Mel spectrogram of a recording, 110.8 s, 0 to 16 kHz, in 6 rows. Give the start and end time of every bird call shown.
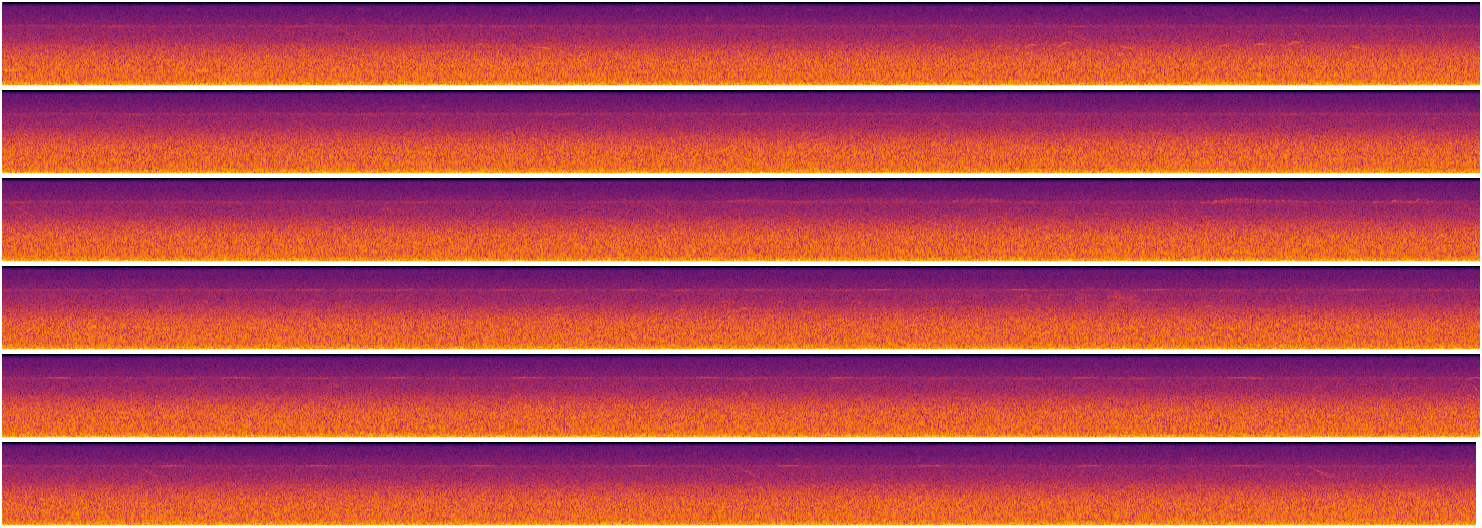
47.2s-55.0s: Tropical Kingbird (Tyrannus melancholicus)

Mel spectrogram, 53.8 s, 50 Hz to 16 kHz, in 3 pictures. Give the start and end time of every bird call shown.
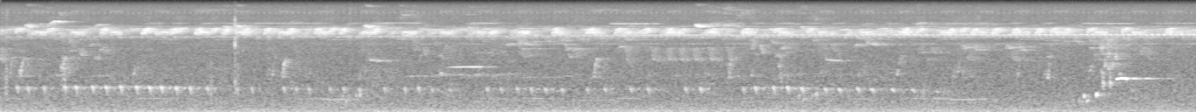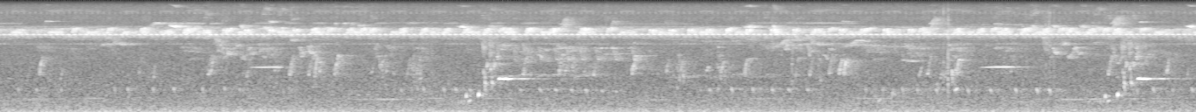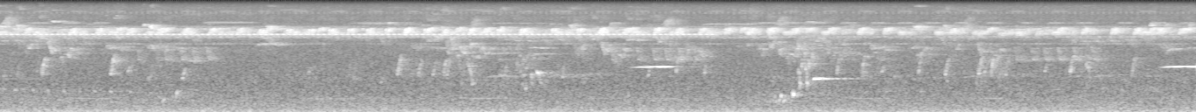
0.0s-0.5s: White-winged Becard (Pachyramphus polychopterus)
0.0s-53.8s: Russet-backed Oropendola (Psarocolius angustifrons)
0.6s-1.9s: Buff-throated Saltator (Saltator maximus)
5.4s-12.8s: unidentified bird
5.9s-7.9s: Undulated Tinamou (Crypturellus undulatus)
5.9s-12.0s: Buff-throated Saltator (Saltator maximus)
7.5s-9.8s: Black-billed Thrush (Turdus ignobilis)
9.4s-11.3s: White-winged Becard (Pachyramphus polychopterus)
12.7s-53.8s: Piratic Flycatcher (Legatus leucophaius)
13.9s-16.3s: Black-billed Thrush (Turdus ignobilis)
15.9s-17.3s: Black-throated Antbird (Myrmophylax atrothorax)
20.8s-53.8s: Buff-throated Saltator (Saltator maximus)
25.6s-27.6s: White-winged Becard (Pachyramphus polychopterus)
30.0s-32.2s: Chestnut-winged Foliage-gleaner (Dendroma erythroptera)
30.2s-33.3s: Black-billed Thrush (Turdus ignobilis)
37.5s-39.4s: White-winged Becard (Pachyramphus polychopterus)
43.0s-45.1s: Undulated Tinamou (Crypturellus undulatus)
45.0s-52.8s: White-winged Becard (Pachyramphus polychopterus)
51.7s-53.4s: Undulated Tinamou (Crypturellus undulatus)
53.2s-53.8s: Black-billed Thrush (Turdus ignobilis)

